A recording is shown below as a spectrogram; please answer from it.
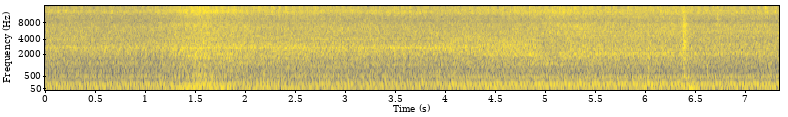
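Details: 1956 Ford Fairlane Victoria 292 V8 with Ford-O-Matic, partially restored, idles with a steady, even low rumble and no knocks or misses as the choke comes off during warm-up; normal idle.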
